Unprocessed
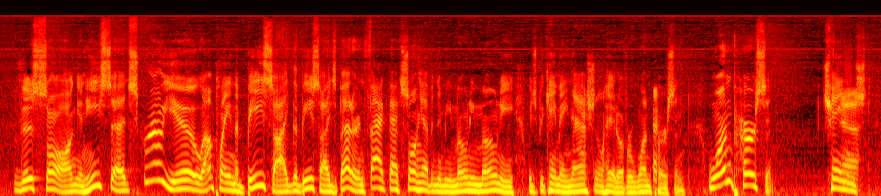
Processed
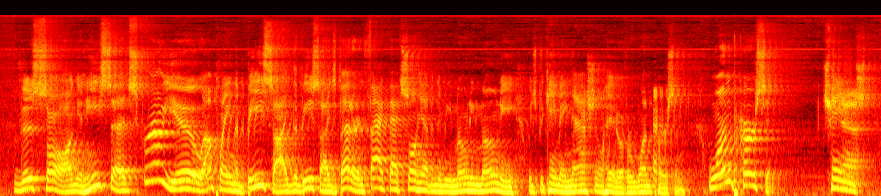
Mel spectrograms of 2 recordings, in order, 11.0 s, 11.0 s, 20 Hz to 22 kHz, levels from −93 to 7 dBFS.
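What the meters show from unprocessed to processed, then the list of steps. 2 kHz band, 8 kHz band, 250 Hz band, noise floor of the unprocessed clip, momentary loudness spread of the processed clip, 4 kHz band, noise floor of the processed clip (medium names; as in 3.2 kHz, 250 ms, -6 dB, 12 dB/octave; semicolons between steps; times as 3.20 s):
+6.0 dB, +6.0 dB, +5.5 dB, -45 dBFS, 4 LU, +6.0 dB, -35 dBFS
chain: in parallel at -3 dB: compression, threshold -33 dBFS, peak gain reduction 18 dB; on the sum: thinning echo 74 ms, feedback 56%, high-pass 180 Hz, level -9.5 dB; trim +4 dB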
